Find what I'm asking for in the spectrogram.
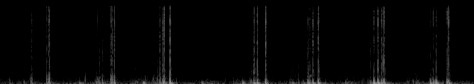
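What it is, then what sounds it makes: Rubber Koosh ball. A single blue and green Koosh ball of thin rubber filaments rests in one palm while the other hand's fingertips pinch and pluck its strands. Each pluck gives a short, dry, bright snap, often in quick pairs, with soft rustling between them over a low background hum.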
